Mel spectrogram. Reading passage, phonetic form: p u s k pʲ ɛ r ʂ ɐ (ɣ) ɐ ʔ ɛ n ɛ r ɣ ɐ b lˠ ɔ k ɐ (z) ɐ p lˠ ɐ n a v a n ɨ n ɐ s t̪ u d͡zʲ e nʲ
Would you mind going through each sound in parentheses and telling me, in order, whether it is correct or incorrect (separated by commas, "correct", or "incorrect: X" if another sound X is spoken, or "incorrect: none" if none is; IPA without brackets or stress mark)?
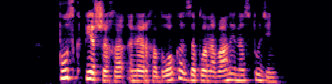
correct, correct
